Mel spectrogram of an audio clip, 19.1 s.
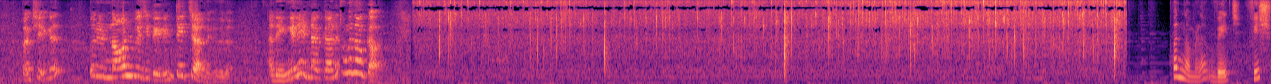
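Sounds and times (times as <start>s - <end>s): oil sizzling with crackles: 6.2s - 16.9s.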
